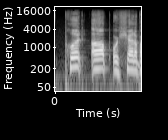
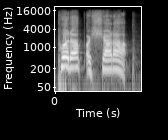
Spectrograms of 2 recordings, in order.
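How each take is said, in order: First: Hushed whisper, driving the point home. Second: A forceful, hissed whisper; a loud stage whisper, daring the mayor; fierce whisper. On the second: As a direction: hiss the ultimatum at her under your breath. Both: Retold or imitated. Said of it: "I'm like".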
